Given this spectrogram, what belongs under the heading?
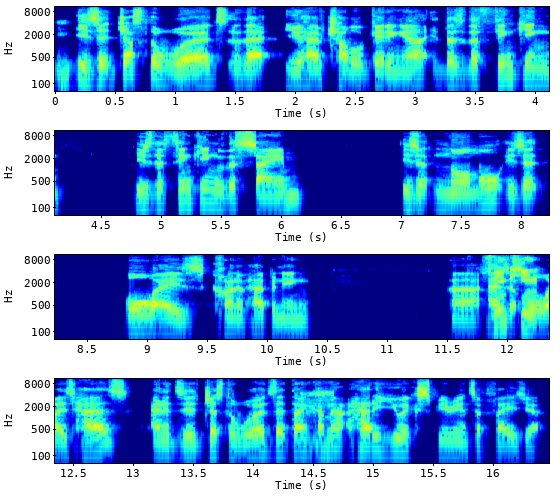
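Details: Adult man speaking; normal speech.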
